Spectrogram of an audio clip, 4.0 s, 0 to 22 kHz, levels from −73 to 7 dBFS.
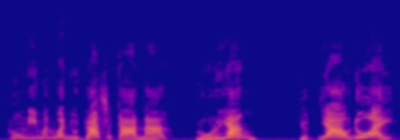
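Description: Nothing goes wrong anywhere in this bit of speech, so there's simply no fault to point to.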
